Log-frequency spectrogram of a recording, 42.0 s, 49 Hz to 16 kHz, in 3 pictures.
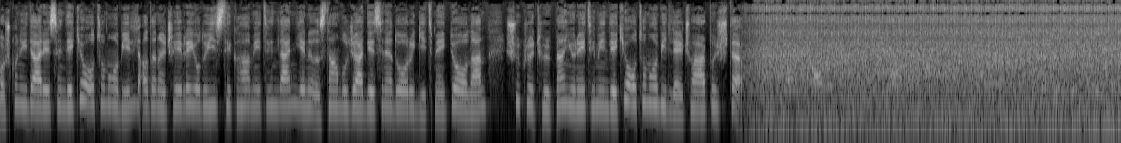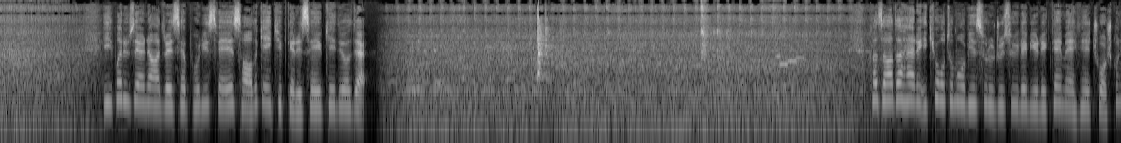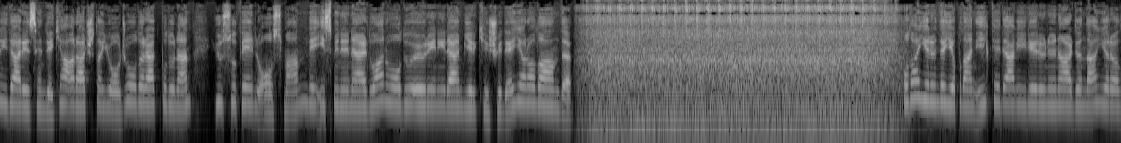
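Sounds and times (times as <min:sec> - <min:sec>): traffic rumble: 0:09.3 - 0:15.3, 0:18.8 - 0:25.0
vehicle engine idling: 0:09.3 - 0:15.3, 0:18.8 - 0:24.9, 0:35.2 - 0:39.4
faint men's voices: 0:09.5 - 0:14.5, 0:18.8 - 0:22.2.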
